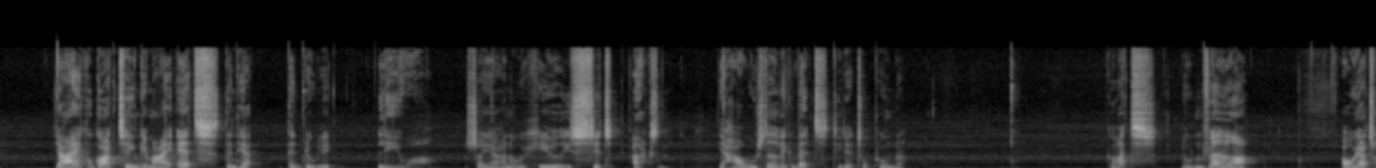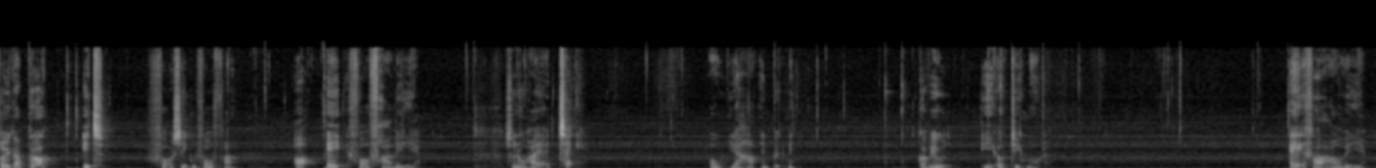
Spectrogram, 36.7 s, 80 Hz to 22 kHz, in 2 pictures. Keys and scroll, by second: 19.3 1, 22.8 a, 35.6 a.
